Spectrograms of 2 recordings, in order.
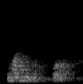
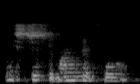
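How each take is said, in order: First: Breathed, whispered echo of wonderful; soft whisper. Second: Said in the usual way. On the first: Real, not acted. Speaker praising her course, echoing wonderful in a whisper. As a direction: let wonderful fade to a whisper. Repeats wonderful, then drops away.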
